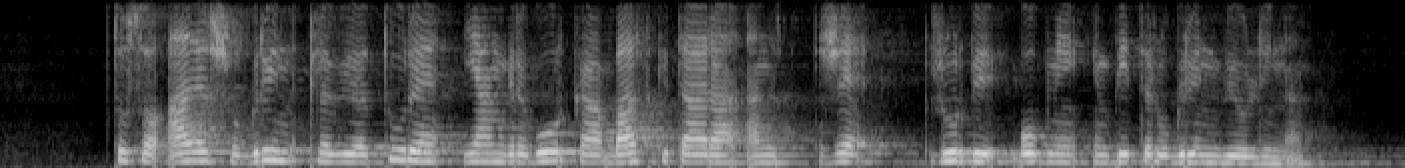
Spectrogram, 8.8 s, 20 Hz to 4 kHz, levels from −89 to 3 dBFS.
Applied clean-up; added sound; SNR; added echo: none; none; none; reverberation time 1.0 s.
